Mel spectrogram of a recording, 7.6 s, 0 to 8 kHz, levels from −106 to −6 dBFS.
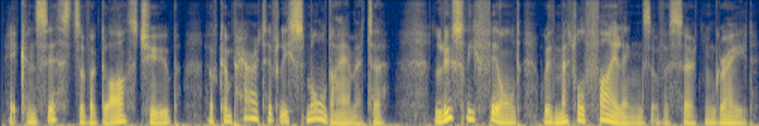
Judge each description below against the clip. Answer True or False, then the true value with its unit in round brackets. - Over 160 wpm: False (150 wpm)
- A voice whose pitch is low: True (110 Hz)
